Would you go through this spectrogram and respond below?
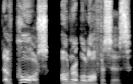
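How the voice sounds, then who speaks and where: A man voicing a frightened, pleading merchant locked in a cell, pushing his voice high and strained. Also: huge pitch swings, moderate pace, gravelly, breathy edge, no room sound, clean studio sound, full character voice. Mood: insistent.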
